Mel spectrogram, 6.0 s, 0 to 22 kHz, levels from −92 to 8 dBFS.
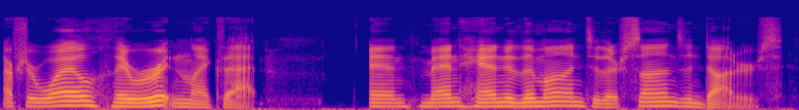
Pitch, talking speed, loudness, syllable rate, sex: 140 Hz, 180 wpm, -18 LUFS, 4.8 syllables/s, male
